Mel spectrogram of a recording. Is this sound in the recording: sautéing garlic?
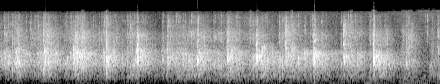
no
